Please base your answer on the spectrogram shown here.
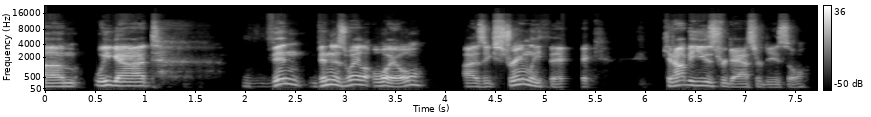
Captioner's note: sighs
